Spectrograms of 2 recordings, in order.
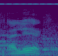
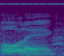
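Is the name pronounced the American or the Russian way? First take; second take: Russian; American. First: The name is said with Russian pronunciation. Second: The name is said with American pronunciation. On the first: "In Russian, it sounds like" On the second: "Americans would just pronounce it like"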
